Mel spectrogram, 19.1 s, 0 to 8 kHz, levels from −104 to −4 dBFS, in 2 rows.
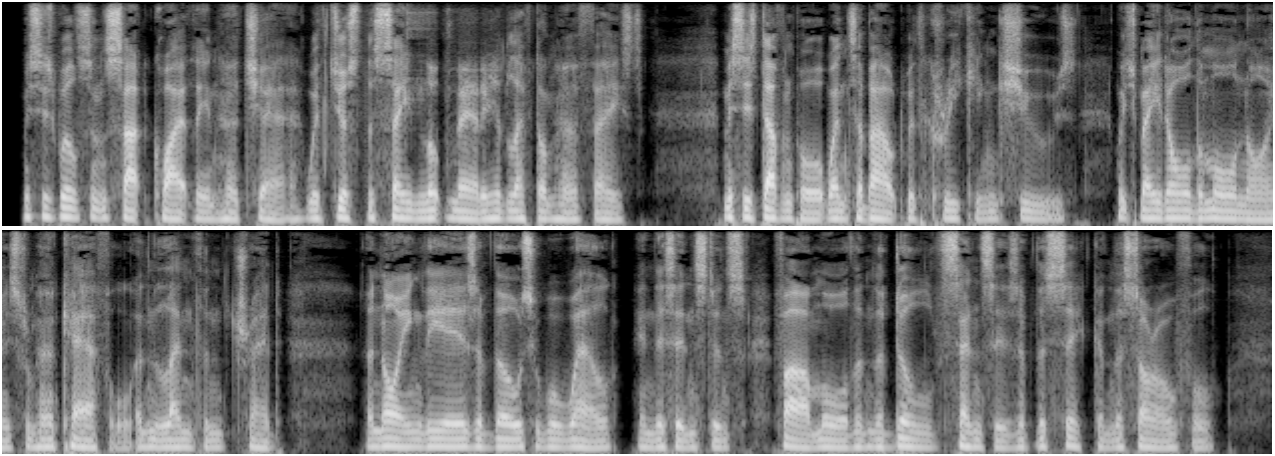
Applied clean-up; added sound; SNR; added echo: neural mask model DeepFilterNet 3.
